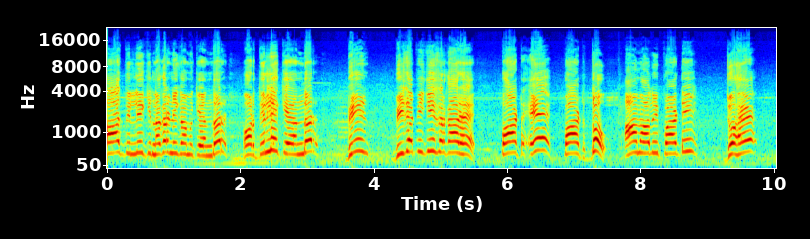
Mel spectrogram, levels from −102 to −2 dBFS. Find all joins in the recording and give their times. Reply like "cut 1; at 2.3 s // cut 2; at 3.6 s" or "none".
cut 1; at 7.6 s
